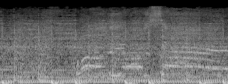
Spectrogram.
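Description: Rock music with a fast, steady drum beat.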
